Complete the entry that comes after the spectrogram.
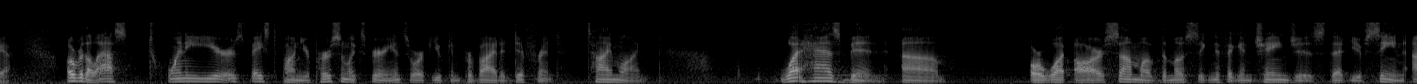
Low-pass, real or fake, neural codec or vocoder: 7.2 kHz; fake; codec, 16 kHz, 0.4 kbps, LongCat-Audio-Codec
